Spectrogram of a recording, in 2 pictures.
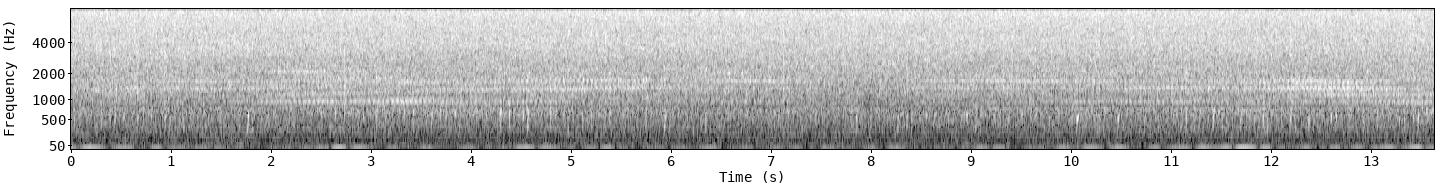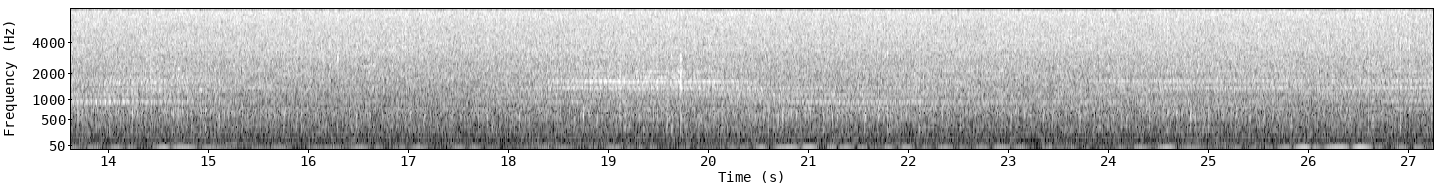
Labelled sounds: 3.2	3.4	vessel noise, 0.86 to 1.1 kHz
18.5	19.1	vessel noise, 1.3 to 1.7 kHz

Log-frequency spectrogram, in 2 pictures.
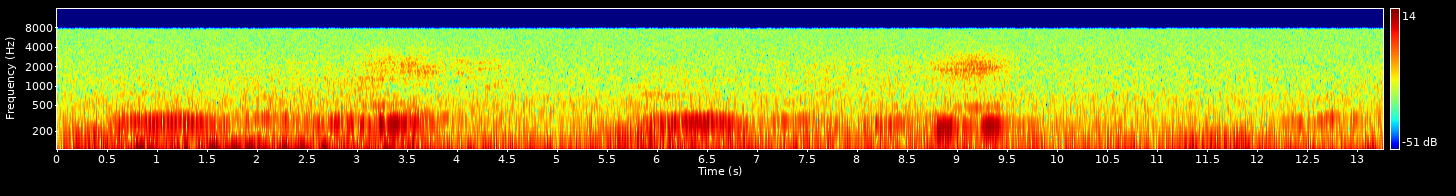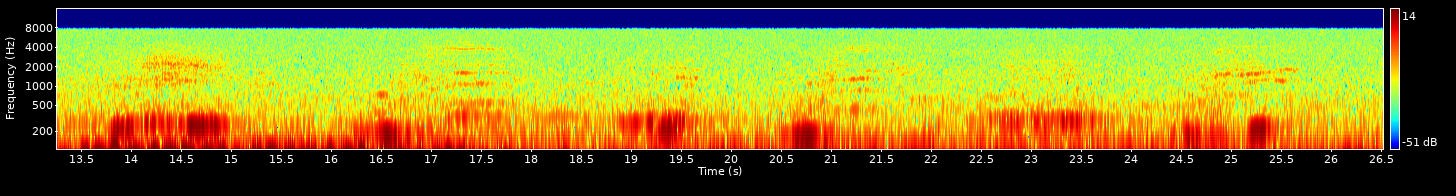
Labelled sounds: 8.8	9.5	humpback whale, 1.4 to 2.2 kHz
17.1	17.7	humpback whale, 1.0 to 4.0 kHz
19.4	19.7	humpback whale, 1.3 to 1.4 kHz
21.1	21.4	humpback whale, 0.80 to 4.0 kHz
25.1	25.7	humpback whale, 1.1 to 1.9 kHz

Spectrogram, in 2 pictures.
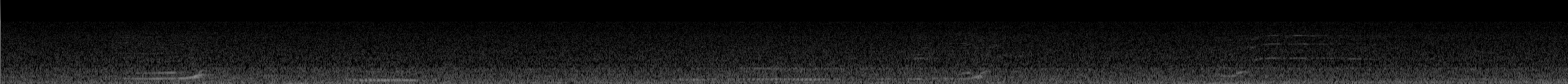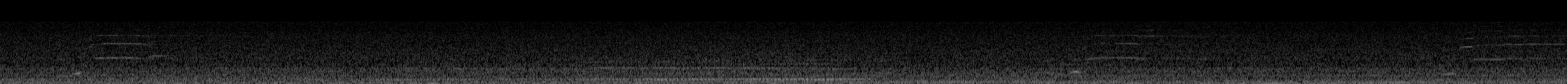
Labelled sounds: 12.5	13.2	humpback whale, 1.1 to 3.9 kHz
16.6	17.2	humpback whale, 1.2 to 3.9 kHz
26.5	27.3	humpback whale, 1.2 to 4.0 kHz
30.4	31.3	humpback whale, 1.1 to 4.9 kHz

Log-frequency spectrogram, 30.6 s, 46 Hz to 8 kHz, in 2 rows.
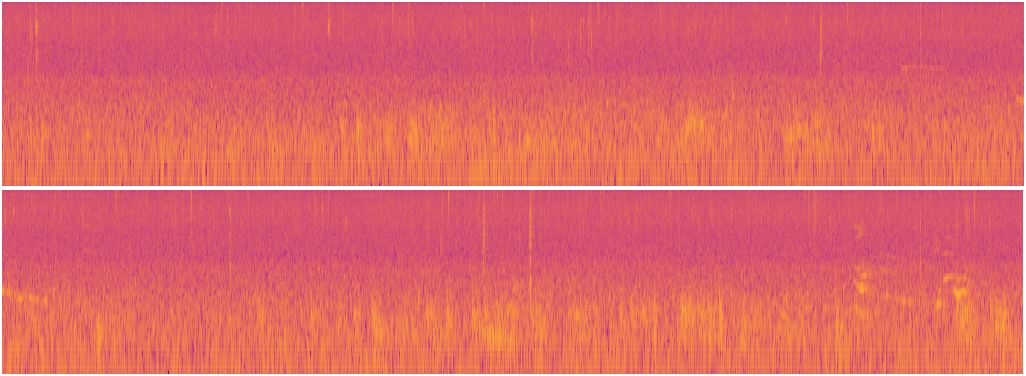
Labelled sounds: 13.5	13.7	humpback whale, 1.1 to 1.3 kHz

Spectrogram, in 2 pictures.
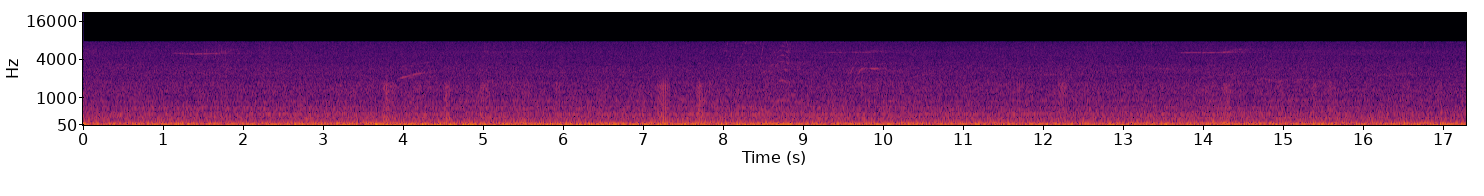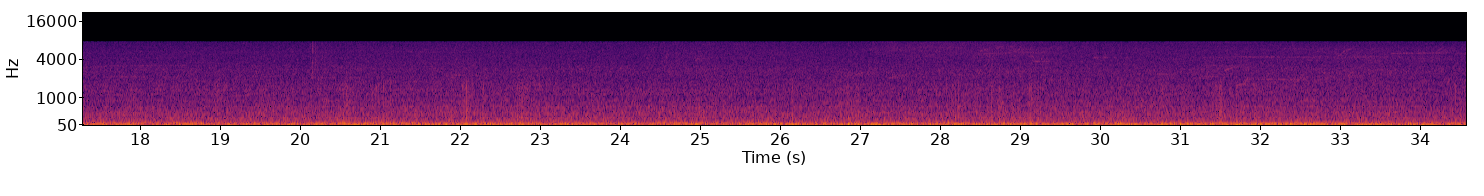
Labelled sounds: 1.1	1.9	killer whale, 4.3 to 6.1 kHz
9.5	10.0	killer whale, 1.7 to 3.6 kHz
13.6	14.6	killer whale, 5.1 to 5.9 kHz

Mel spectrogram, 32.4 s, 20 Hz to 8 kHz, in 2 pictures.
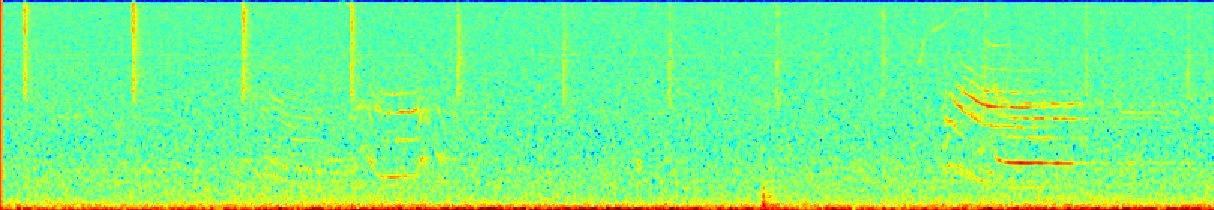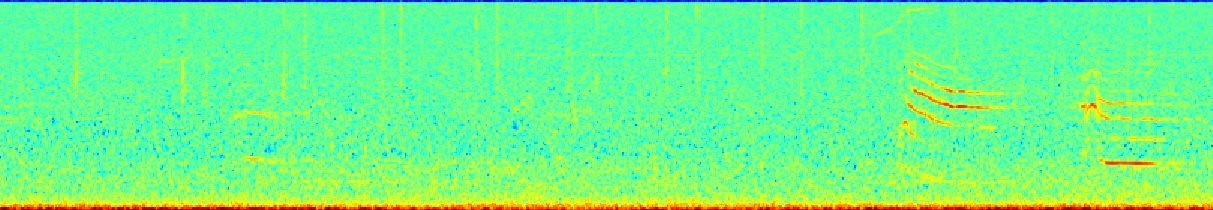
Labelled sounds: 5.0	5.6	killer whale, Bigg's (transient), 0.96 to 2.1 kHz
12.6	13.9	killer whale, Bigg's (transient), 1.1 to 4.2 kHz
19.4	19.8	killer whale, Bigg's (transient), 1.4 to 1.6 kHz
27.9	29.4	killer whale, Bigg's (transient), 1.2 to 7.1 kHz
30.5	31.7	killer whale, Bigg's (transient), 0.93 to 2.0 kHz

